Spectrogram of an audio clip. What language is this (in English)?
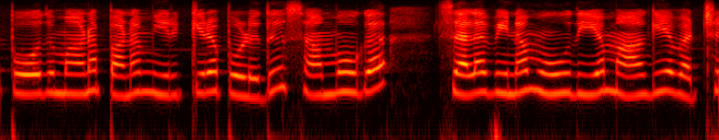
Tamil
